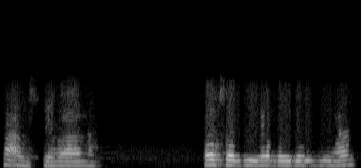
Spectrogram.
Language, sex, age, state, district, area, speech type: Hindi, female, 45-60, Bihar, Begusarai, rural, conversation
